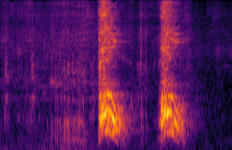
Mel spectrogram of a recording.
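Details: Two short, loud barks about half a second apart from a talking Catahoula. Each is harmonic with a quick rise and fall in pitch, over a soft background murmur.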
